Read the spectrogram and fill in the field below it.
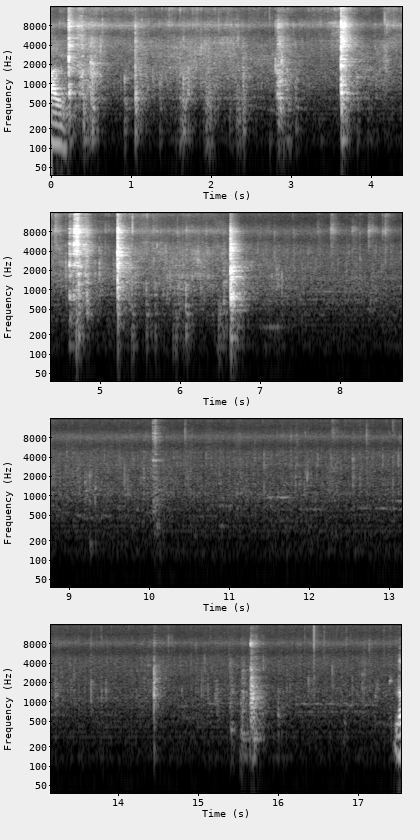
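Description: Marinated pork stir-fried with soy sauce and oyster sauce in a hot pan, giving a steady sizzle broken by sharp scraping clatters of the spatula, busiest early on and then settling into a quieter fry with only the odd stir.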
